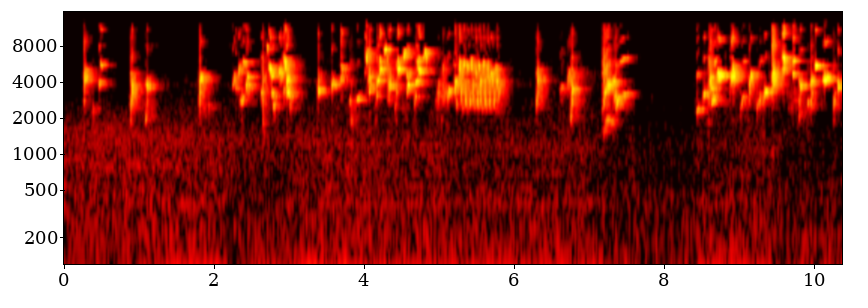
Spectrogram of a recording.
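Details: European goldfinch from Akhisar singing a cimbil-style song: bursts of bright, rapid twittering and tinkling notes with short buzzy trills, broken by brief pauses, over a very quiet background.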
